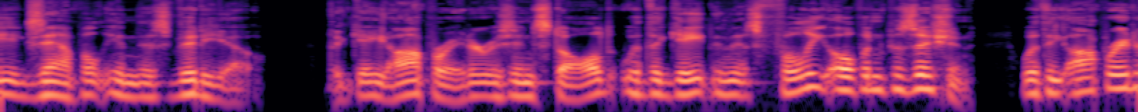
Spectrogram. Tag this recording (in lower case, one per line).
speech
